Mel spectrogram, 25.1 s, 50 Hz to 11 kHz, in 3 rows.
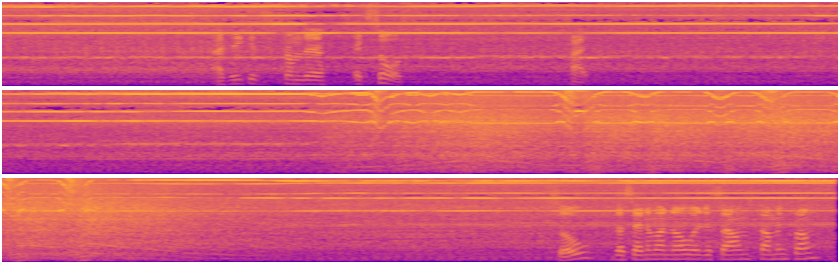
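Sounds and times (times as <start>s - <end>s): engine running: 0.0s - 25.0s
high-pitched engine whine: 0.0s - 25.0s.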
